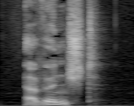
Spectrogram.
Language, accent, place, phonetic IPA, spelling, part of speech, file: German, Germany, Berlin, [ɛɐ̯ˈvʏnʃt], erwünscht, adjective / verb, De-erwünscht.ogg
- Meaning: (verb) past participle of erwünschen; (adjective) desirable, desired, wanted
